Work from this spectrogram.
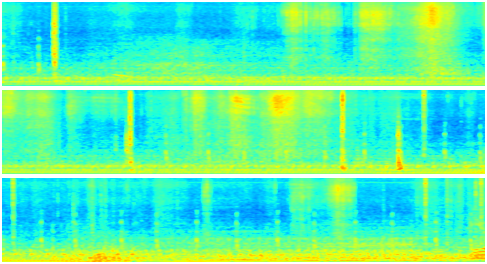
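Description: Car pulling away during a driving lesson with an instructor, heard from inside: a steady low engine hum with a few clicks and knocks, rising into louder road noise as it moves off.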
